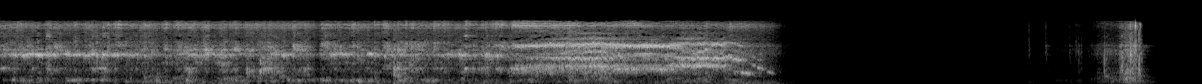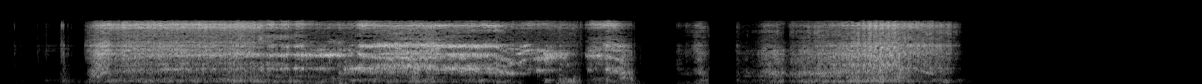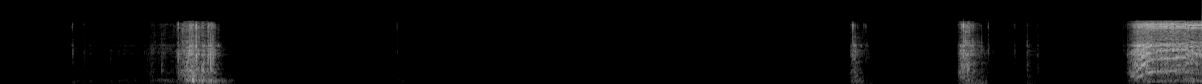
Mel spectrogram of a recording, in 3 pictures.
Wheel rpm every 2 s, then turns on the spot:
200, 190, 200, 140, 0, 0, 80, 200, 180, 40, 40, 0, 20, 10, 0, 0, 0, 30.
18-22 24-26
